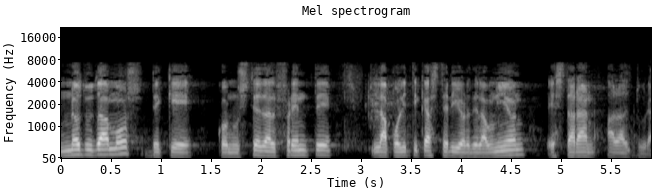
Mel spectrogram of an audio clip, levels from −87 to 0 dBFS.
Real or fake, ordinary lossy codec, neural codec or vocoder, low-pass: fake; none; codec, 16 kHz, 16 kbps, FreqCodec, larger model; 7.2 kHz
